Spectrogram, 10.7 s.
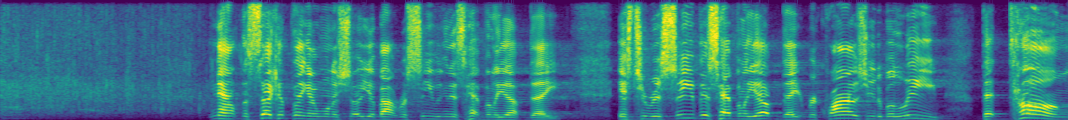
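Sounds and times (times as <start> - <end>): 
audience clapping hands: 0.0 - 2.4
speech: 2.1 - 10.6.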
